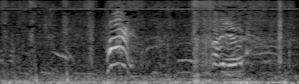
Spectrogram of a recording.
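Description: Young children shout and call out excitedly.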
